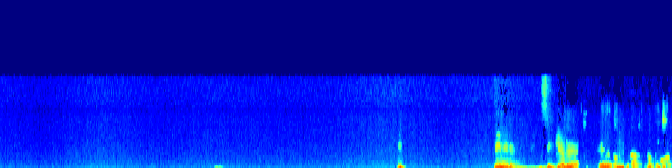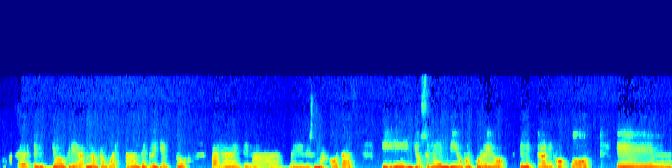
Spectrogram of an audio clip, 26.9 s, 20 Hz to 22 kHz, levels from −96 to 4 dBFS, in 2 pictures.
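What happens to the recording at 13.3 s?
An echo canceller likely lost track during double talk: with both sides speaking at once, it could not tell the local talker from the loudspeaker echo and turned the microphone signal down. This speech suppressed in double talk runs from 11.93 to 13.83 s. At 13.3 s the speech is in that stretch, dipping in and out with its top end dulled. The deepest cut is around 35 dB, and about a second and a half of the span is affected.

Overlapping this, the same canceller likely failed to remove all of the far end's audio played from the loudspeaker. The other side's voice leaking through shows up from 13.17 to 13.33 s as a short scrap of a second voice, roughly 15 dB below the local speech.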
